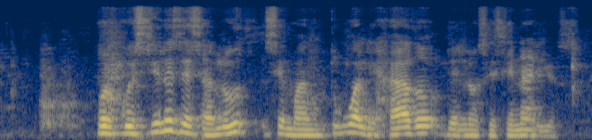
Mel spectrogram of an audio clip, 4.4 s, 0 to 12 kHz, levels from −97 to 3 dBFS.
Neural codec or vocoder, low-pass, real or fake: vocoder, 22.05 kHz, 80 mel bands, WaveNeXt; 9.9 kHz; fake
